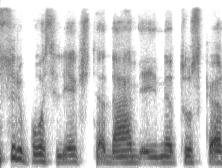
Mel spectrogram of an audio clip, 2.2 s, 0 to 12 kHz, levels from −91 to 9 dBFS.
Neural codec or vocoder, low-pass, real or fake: none; 9.9 kHz; real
